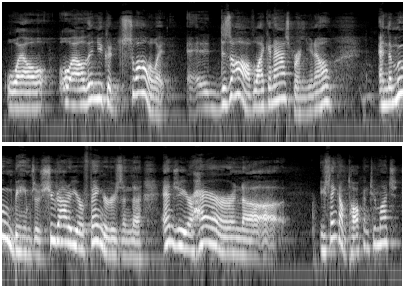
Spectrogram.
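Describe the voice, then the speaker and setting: A man's voice: a little high, very animated, unhurried. An actor playing an eager, talkative young man full of big plans in a live radio play. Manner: eager, rambling, boyish.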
